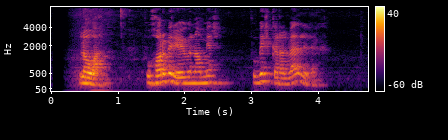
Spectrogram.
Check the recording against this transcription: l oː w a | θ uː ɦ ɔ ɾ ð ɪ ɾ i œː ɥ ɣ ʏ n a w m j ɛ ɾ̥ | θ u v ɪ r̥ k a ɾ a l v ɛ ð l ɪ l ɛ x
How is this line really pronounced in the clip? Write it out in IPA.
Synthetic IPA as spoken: l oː w a | θ u ɦ ɔ ɾ v ɪ ɾ i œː ɥ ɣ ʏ n a w m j ɛ ɾ̥ | θ u v ɪ r̥ k a ɾ a l v ɛ ð l ɪ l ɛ x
